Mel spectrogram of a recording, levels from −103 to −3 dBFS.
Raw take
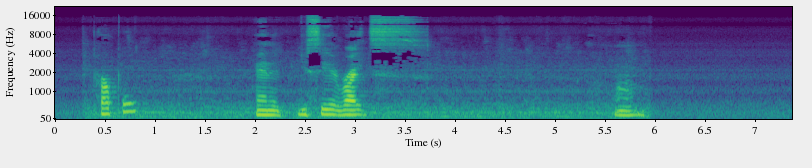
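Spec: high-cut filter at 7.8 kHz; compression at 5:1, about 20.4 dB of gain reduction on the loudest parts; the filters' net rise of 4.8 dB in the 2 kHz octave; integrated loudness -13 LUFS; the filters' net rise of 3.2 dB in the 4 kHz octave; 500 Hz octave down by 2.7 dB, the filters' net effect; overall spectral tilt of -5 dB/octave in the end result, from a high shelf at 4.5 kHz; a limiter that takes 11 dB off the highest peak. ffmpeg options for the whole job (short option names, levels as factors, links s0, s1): -af "lowpass=7800,equalizer=f=500:t=o:g=-4.5,equalizer=f=2000:t=o:g=5.5,equalizer=f=4000:t=o:g=7,highshelf=f=4500:g=-5,acompressor=threshold=0.0178:ratio=5,volume=28.2,alimiter=limit=0.794:level=0:latency=1"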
